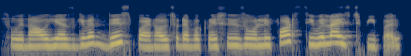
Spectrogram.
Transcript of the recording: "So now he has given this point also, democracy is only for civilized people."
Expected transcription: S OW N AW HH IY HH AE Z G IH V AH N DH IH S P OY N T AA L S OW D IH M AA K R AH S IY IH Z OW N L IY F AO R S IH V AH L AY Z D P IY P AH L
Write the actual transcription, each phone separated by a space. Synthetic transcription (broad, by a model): S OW N AW HH IY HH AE Z G IH V AH N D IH S P OY N T AA L S OW D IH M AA K R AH SH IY IH Z OW N L IY F AO R S IH V AH L AY Z D P IY P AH L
